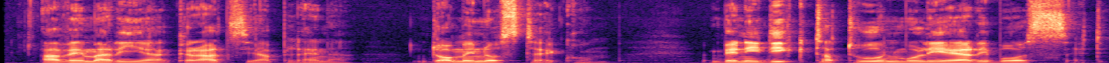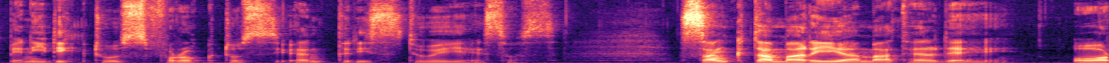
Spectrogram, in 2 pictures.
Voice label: Fig 8 VO, Neumann KM88; Fig. 8 front side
